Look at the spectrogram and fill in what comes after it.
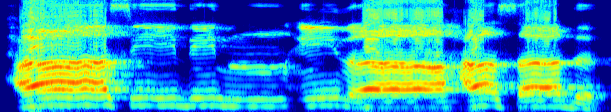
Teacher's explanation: تنوین کے بعد حروف حلقی میں سے حمزہ آیا ہوا ہے، تو ہم یہاں پر تنوین کو ظاہر کر کے پڑھیں گے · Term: اظہار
